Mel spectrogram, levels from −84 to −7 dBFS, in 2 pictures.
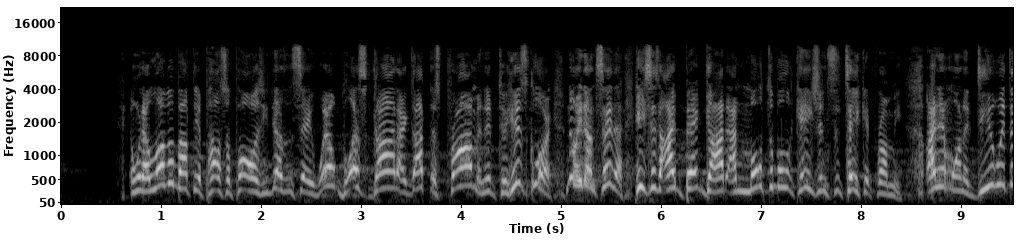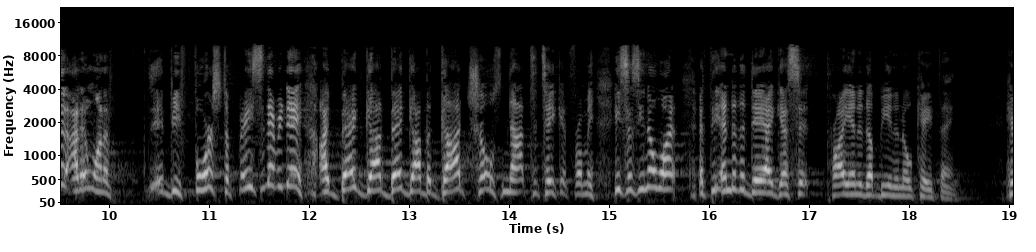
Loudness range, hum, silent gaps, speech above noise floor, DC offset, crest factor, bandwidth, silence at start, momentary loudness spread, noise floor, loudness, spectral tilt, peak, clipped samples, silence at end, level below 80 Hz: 4 LU; none; none; 45 dB; under 0.1%; 20 dB; 10.5 kHz; 0.7 s; 10 LU; -79 dBFS; -34 LUFS; -2.5 dB/octave; -14 dBFS; under 0.1%; 0 s; -80 dBFS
